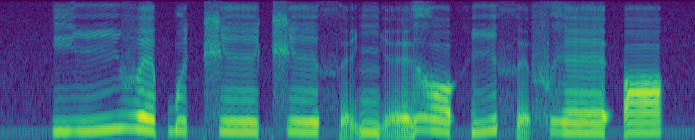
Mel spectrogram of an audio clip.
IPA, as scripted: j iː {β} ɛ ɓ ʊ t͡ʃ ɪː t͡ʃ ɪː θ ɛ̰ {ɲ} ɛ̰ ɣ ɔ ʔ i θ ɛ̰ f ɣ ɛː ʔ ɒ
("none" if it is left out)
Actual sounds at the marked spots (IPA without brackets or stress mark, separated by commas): β, ɲ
